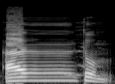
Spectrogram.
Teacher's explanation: satu huruf ikhfa di antaranya adalah huruf ta cara membacanya samarkan nunnya kepada makhraj daripada huruf Ta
